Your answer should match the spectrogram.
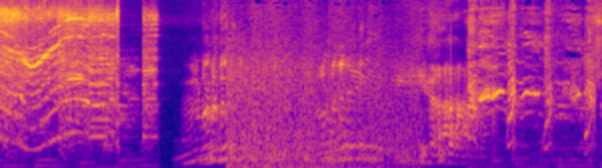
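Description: A sung voice gliding in pitch over a backing music track cuts off about a second in. After a short gap, a man laughs loudly for about two seconds, followed by brief bits of talk.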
